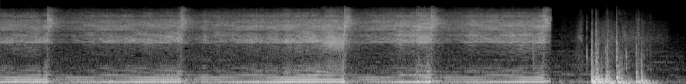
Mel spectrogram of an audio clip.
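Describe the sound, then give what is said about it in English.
A loud, harsh electric shock buzzing drones steadily, surging in several pulses, then cuts off abruptly into a burst of crackling thumps and snaps, giving off smoke. “Did you adjust the voltage from what the trainer used on 1,000-pound thoroughbreds?”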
